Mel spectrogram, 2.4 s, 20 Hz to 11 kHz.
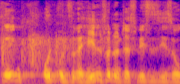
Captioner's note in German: Beifall BÜNDNIS 90/DIE GRÜNEN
